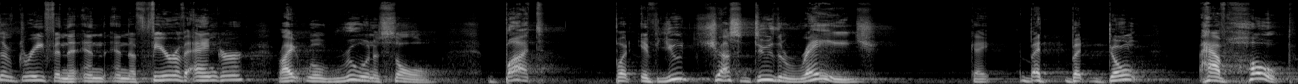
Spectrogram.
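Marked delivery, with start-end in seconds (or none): 5.0-12.9 preaching emphasis. Real, not acted.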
